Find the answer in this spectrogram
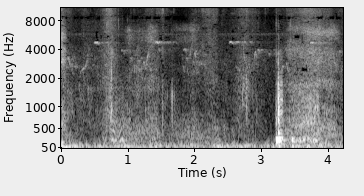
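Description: Faint outdoor garden background noise with no clear single source, broken by one short thump a little after three seconds in.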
